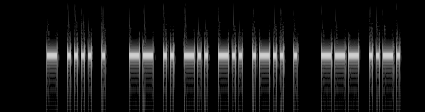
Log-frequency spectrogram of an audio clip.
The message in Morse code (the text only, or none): THE MIDDLE OF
